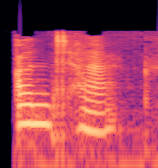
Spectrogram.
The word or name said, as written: untac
